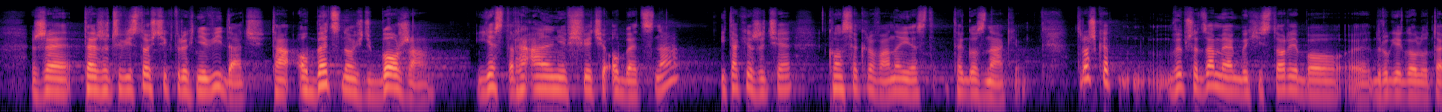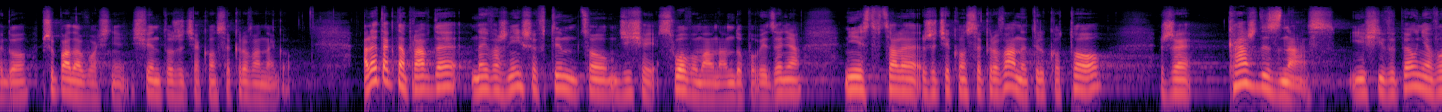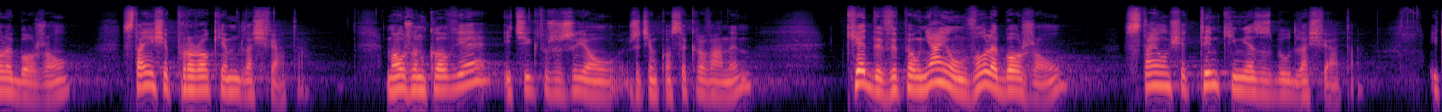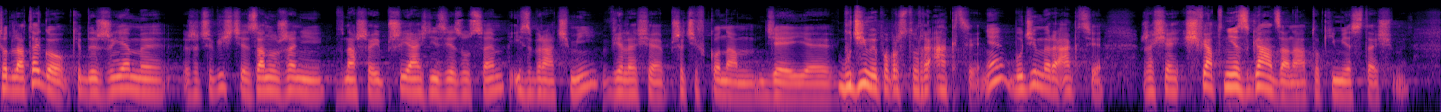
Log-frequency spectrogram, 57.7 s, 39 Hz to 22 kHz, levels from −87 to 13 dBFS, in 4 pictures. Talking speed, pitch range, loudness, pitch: 125 wpm, 120-150 Hz, -20 LUFS, 135 Hz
